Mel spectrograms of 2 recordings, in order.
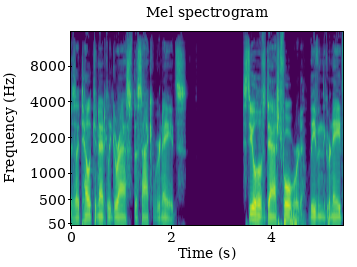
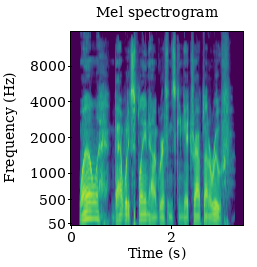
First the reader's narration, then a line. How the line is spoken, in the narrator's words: said flatly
